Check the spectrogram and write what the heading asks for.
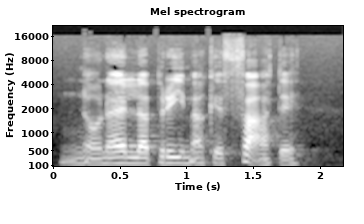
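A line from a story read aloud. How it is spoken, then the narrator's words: Muttering. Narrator (Italian): borbottò Locker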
